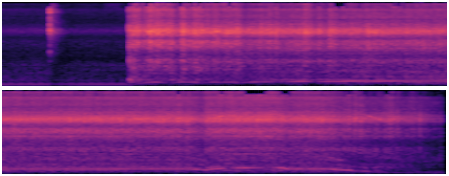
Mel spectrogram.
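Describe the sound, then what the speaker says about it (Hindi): An electric grinder whirs into motion and blends garlic sauce with salt, a loud steady motor hum whose pitch shifts a few times before it winds down. "अब हम ग्राइंड करना शुरू कर देंगे इसको।"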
